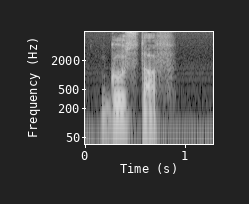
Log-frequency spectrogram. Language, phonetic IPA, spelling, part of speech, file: Polish, [ˈɡustaf], Gustaw, proper noun, Pl-Gustaw.ogg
